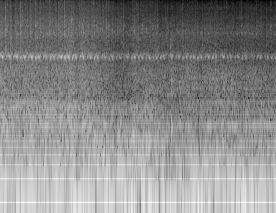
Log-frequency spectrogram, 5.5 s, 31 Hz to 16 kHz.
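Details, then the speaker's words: GMC 2500 with a Vortec V8 at warm idle: a steady high-pitched squeak from the bellhousing/torque converter area, heard with a listening stick. Not the belts, only when warm, follows engine speed and goes away when revved; persists with transmission unbolted from bellhousing; cause unconfirmed. "if you get underneath that that noise is coming right over to the torque converter again"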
